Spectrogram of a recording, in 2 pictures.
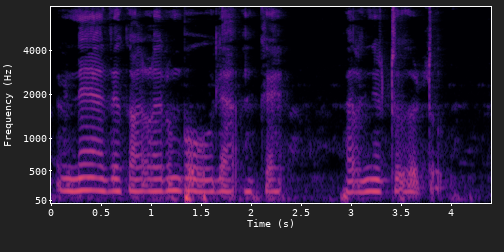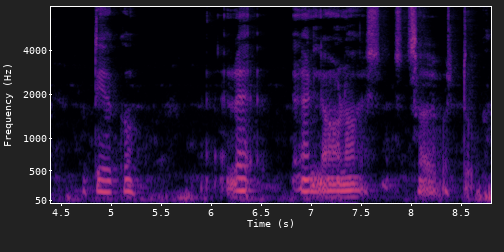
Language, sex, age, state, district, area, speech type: Malayalam, female, 60+, Kerala, Malappuram, rural, spontaneous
